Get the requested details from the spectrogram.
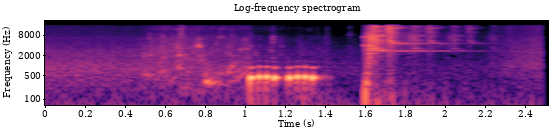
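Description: A fishing float plops as a fish bites.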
